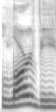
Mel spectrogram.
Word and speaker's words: larva: Larvae is a pronunciation for the plural form. If it's the singular form, it's spelled L-A-R-V-A and it's larva. But here it's the plural, which is larvae. Kind of weird, I know, because it has an A-E at the end.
